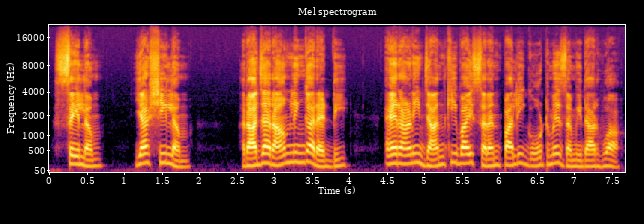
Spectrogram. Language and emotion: Sindhi, neutral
